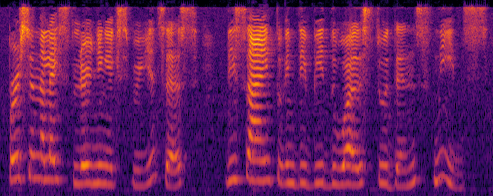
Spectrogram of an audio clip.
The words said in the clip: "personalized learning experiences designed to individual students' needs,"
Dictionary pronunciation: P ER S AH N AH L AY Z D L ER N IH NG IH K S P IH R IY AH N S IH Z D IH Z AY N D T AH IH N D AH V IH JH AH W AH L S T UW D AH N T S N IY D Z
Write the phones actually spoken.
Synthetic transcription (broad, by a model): P ER S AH N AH L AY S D L ER N IH NG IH K S P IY R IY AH N S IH S D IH S AY N T AH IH N D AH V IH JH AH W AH L S T UW D AH N T S N IY D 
